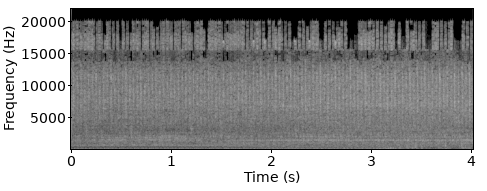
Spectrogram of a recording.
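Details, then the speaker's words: Vauxhall Corsa under salvage repair, cold engine idling: steady, even idle hum with a smooth low note, no knocks or leaks, only a slight rattle while cold; normal idle. "there's no leak on it really does sound so much more better i'm so happy it's great"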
